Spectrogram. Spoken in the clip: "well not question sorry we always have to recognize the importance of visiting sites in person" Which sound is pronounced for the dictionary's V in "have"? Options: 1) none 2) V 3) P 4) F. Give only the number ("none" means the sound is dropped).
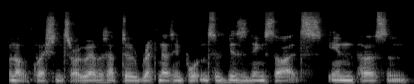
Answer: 4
